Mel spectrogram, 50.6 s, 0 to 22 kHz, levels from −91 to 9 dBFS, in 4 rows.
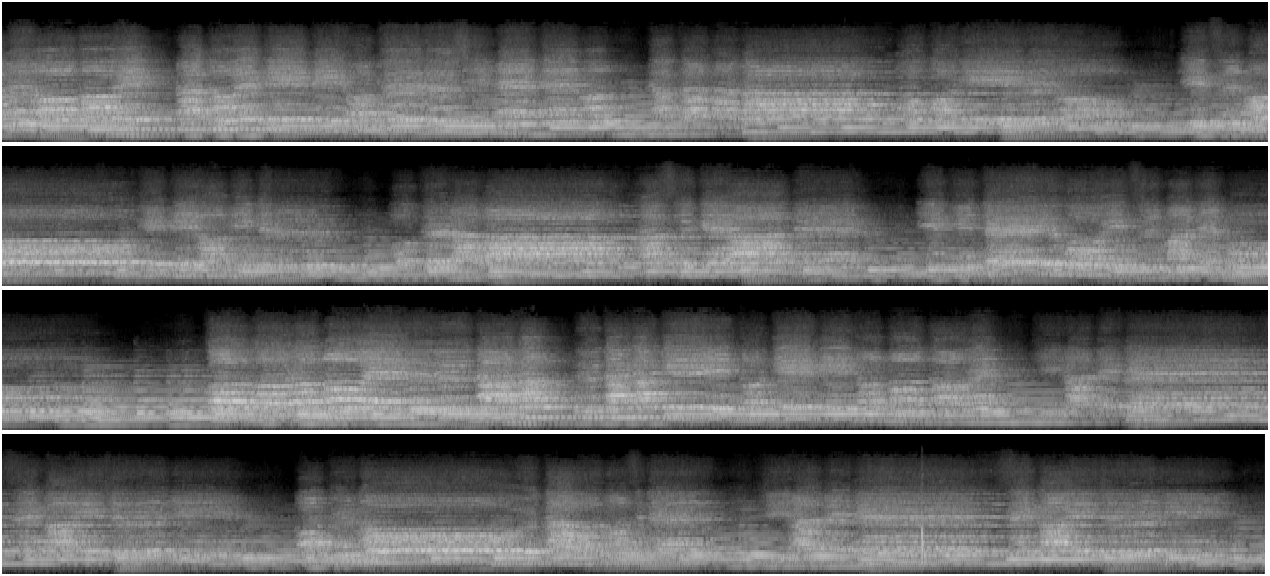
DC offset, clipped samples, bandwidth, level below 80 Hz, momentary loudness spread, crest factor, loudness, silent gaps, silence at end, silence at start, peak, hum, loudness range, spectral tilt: under 0.1%; under 0.1%; 12.5 kHz; -72 dBFS; 9 LU; 20 dB; -23 LUFS; none; 0 s; 0 s; -4 dBFS; none; 6 LU; -4 dB/octave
